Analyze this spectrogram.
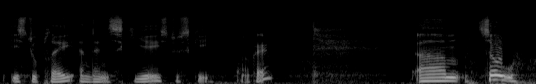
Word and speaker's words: skie: And it's exactly the same rule, so you've got this after, but then clearly you don't pronounce it, okay? Elle joue. And then, je skie, okay?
